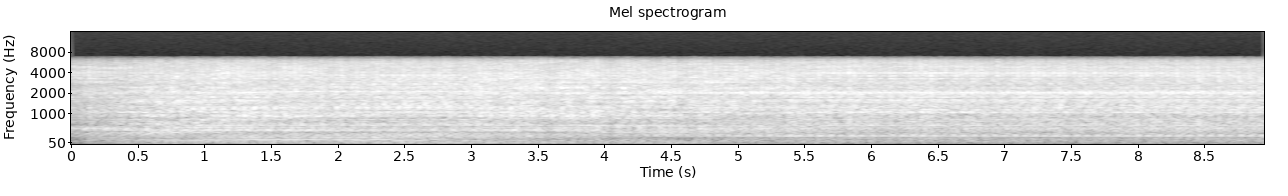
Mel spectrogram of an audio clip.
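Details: 2012 Mazda3 GS, 2.0L Skyactiv gasoline direct-injection, 16,000 km: a light, fast, steady ticking over a smooth idle. The owner finds it abnormal, but the dealer says it's normal; cause not pinned down.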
